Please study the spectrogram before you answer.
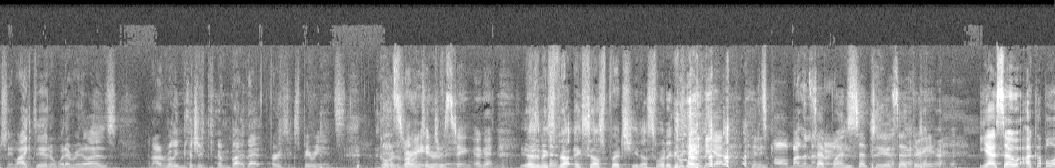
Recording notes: Live from Collide ATX.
